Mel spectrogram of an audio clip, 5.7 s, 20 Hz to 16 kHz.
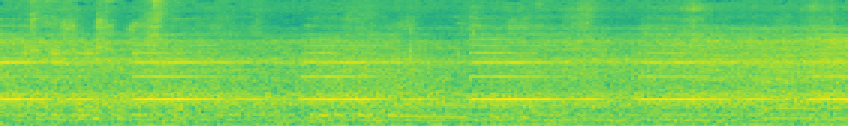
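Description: An electronic warning tone repeating about once a second, over the low rumble of an approaching EN57 electric multiple unit.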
